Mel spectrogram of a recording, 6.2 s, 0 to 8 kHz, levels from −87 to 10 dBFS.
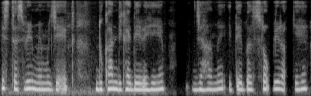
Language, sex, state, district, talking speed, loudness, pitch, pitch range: Hindi, female, Arunachal Pradesh, Papum Pare, 135 wpm, -15 LUFS, 210 Hz, 205-225 Hz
